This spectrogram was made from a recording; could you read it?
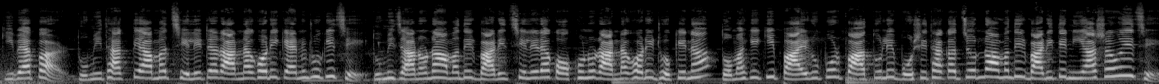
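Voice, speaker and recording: Woman voicing a stern, sharp-voiced mother-in-law. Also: sits high, quick pace, hardly any pauses, voice pushed down. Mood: angry, accusing. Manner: accusing, domineering. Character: stern, scolding middle-aged mother-in-law. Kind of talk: animated family story dialogue.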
